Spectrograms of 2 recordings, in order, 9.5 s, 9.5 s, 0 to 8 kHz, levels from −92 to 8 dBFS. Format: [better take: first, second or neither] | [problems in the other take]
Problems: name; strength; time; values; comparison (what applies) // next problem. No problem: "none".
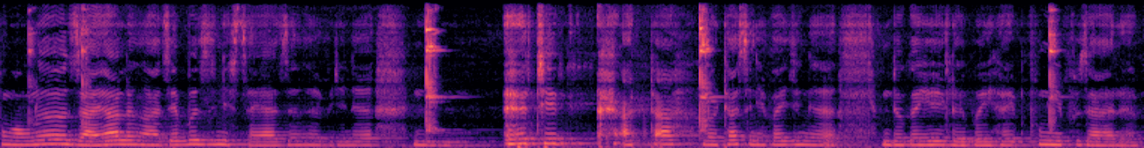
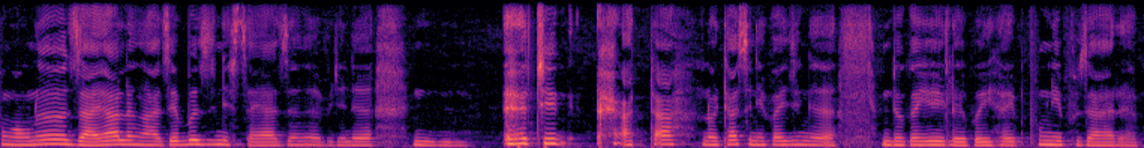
second | background sound (Chink, clink); 4 dB below the speech // room echo; dies away in 2.5 s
